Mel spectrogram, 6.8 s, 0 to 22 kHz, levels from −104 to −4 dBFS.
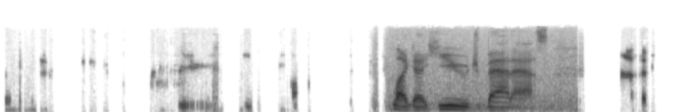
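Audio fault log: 0.00–3.87 s and 5.78–6.81 s, speech suppressed in double talk: the speech sinks by as much as about 40 dB in both stretches. The likely cause is an echo canceller that mistook the talker for loudspeaker echo while both sides spoke, so it turned the talker down.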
